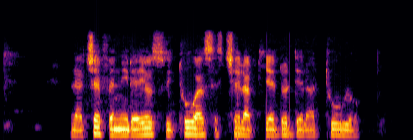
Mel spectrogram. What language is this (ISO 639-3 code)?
epo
